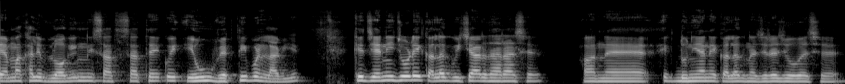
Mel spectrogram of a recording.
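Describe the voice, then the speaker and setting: A man hosts a podcast and opens with a measured, formal introduction of his guest. His voice sits a little high for a man. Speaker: podcast host.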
